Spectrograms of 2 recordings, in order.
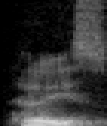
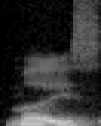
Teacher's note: In Dutch, it is something a little bit different, huis, with more rounding of the vowels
